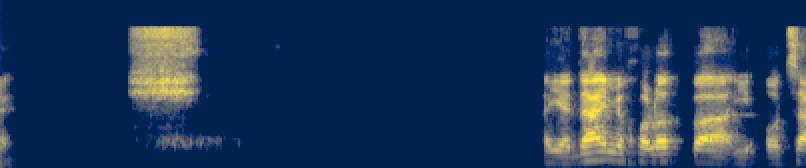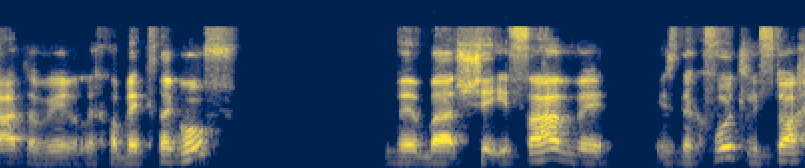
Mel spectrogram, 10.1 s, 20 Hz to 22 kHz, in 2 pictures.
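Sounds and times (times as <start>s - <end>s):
man exhaling: 0.8s - 1.4s.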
